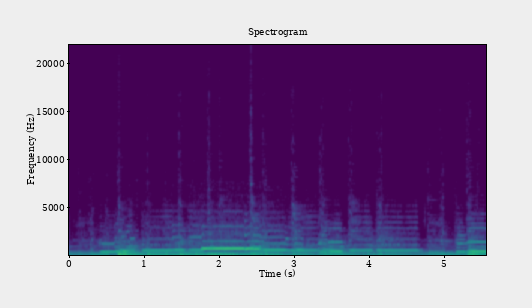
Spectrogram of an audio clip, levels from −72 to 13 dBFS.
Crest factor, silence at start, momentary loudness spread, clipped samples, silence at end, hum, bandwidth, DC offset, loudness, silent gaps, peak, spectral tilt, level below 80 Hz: 16 dB; 0 s; 14 LU; under 0.1%; 0 s; none; 13.5 kHz; under 0.1%; -24 LUFS; none; -8 dBFS; -8 dB/octave; -54 dBFS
